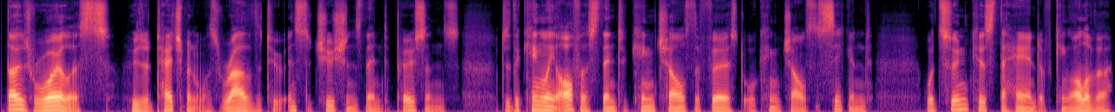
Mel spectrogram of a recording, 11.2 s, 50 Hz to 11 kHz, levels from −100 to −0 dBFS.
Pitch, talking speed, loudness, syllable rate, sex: 100 Hz, 185 wpm, -21 LUFS, 5.3 syllables/s, male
